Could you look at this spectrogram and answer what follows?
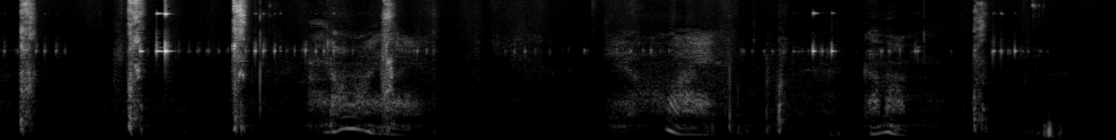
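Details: Dog, Olivia, after tracheal stent placement gives repeated sharp, harsh coughs with throaty, honking sounds between them; post-stent cough.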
